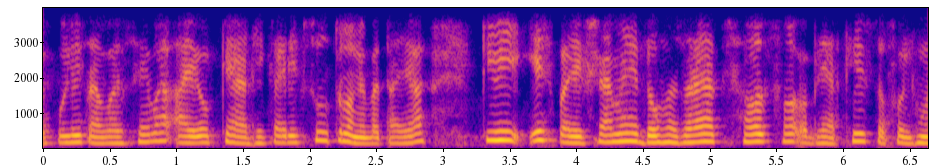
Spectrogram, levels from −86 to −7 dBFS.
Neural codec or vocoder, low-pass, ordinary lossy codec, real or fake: codec, 16 kHz, 2 kbps, FreqCodec, larger model; 3.6 kHz; Opus, 32 kbps; fake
